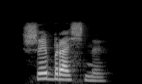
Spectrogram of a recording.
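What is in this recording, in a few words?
"шебрасьны", Komi, female; kpv audio dict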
